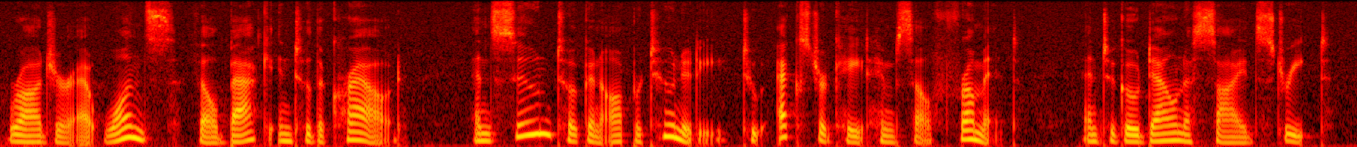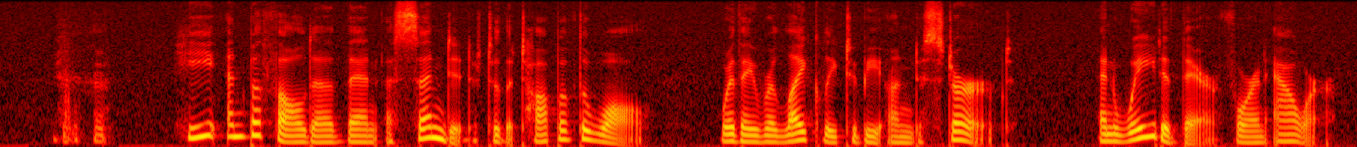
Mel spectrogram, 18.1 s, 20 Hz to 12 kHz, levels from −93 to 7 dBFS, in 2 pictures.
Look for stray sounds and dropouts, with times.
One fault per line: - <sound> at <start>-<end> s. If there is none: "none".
- laugh at 9.4-9.8 s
